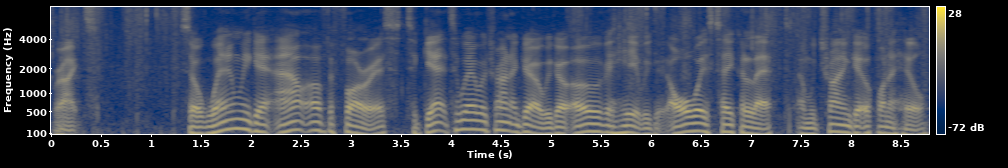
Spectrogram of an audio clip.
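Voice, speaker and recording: A man with a medium pitch speaks with lively intonation and very even loudness. Noticeable background noise is present. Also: moderate pace. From northern England, Lancashire. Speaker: gaming streamer. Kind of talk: live gameplay stream chat. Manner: relaxed, calm; repetitive, halting.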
